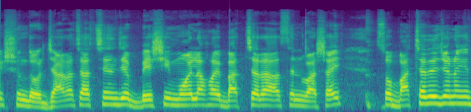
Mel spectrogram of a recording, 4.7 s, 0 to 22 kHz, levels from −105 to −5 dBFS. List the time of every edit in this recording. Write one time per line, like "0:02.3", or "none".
none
